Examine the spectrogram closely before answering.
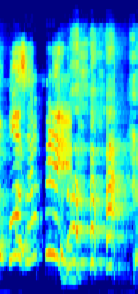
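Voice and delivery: very high, very slow squeal through laughter; laughing disbelief. Retold or imitated. Retelling the shocking stage moment to the host, squealing with laughter. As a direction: squeak it out mid-laugh, totally baffled. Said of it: "We're like".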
